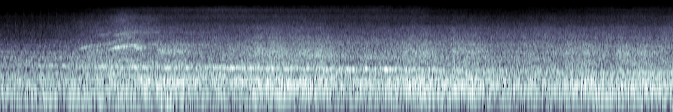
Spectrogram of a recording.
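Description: MTR Tung Chung Line A-train pulling into the station and running past at platform level: a steady rush of wheels and running gear, with a tone that slowly falls in pitch as the train slows. A short high squeal comes about a second in.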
